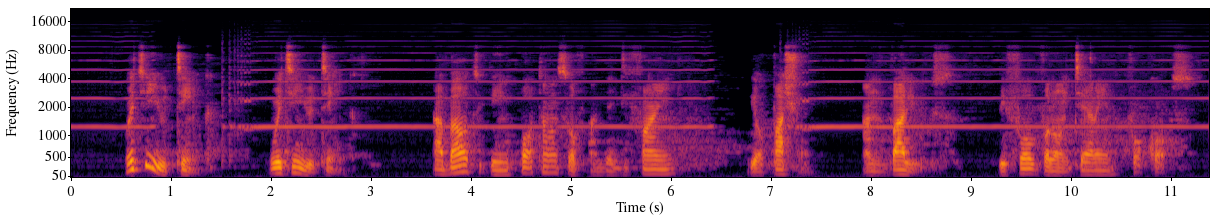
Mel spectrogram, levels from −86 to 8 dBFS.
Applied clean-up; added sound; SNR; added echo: none; Bowed string instrument; 13 dB; none.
